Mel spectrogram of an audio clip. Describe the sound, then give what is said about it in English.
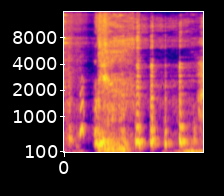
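A dog's vocalizing, from a dog named Rocco: a few short snorting, whiny bursts with breathy noise between them, moderately loud and alone. “Rocco, do you have any questions for Asata? He kind of looks like he has a lot of questions. No, we don't speak dog, unfortunately.”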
